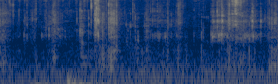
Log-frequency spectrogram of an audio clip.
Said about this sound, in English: These taste like sugar smacks. The ones that are really coated? Very sweet. Very sweet. I think this kettle corn's underwhelming. I like it. It's just very sweet. I think it's fine.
